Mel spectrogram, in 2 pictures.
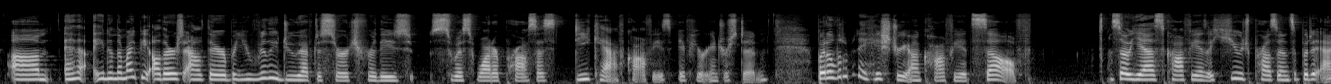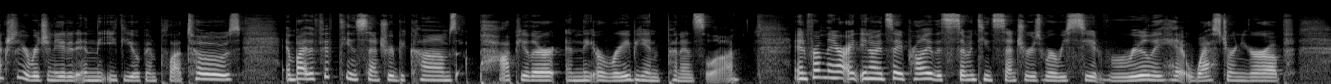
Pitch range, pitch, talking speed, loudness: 185-250 Hz, 210 Hz, 185 wpm, -20 LUFS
